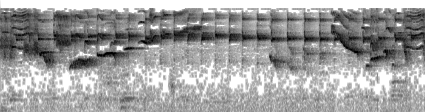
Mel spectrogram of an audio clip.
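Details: Lure song from a caged orange-headed thrush hung among others for training: a continuous, rich stream of high twittering and ringing notes with a rising sweep near the end.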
